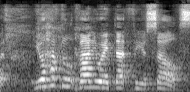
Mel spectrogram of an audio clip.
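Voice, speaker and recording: A woman talks very fast with ordinary pitch variation. The room echo is audible and there is noticeable background noise. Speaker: architect giving a lecture. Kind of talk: lecture. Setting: lecture hall with audience.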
